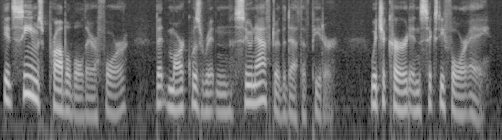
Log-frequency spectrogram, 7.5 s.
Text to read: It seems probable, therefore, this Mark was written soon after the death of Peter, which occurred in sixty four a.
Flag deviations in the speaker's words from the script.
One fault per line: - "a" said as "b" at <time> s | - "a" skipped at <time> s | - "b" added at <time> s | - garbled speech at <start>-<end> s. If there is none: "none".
- "this" said as "that" at 2.3 s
